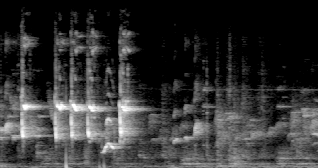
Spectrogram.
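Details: Goldfinch x canary hybrid giving a few bright, ringing chirps in quick succession, then softer twittering fading out, with a faint background murmur.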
